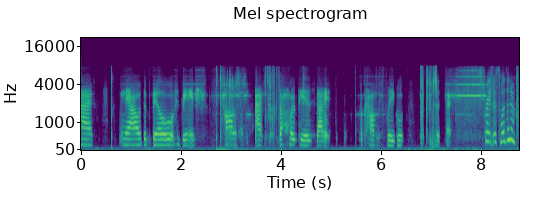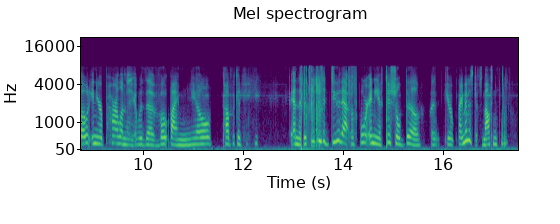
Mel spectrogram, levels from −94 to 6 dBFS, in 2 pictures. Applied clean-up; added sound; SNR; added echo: neural diffusion model UNIVERSE++.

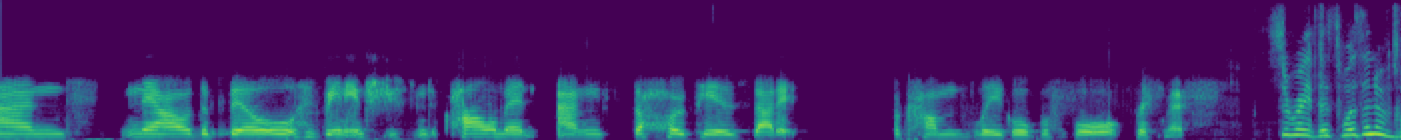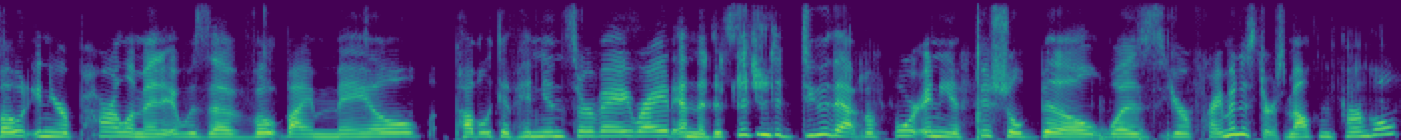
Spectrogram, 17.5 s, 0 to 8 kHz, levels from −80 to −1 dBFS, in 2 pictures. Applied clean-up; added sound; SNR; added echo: neural mask model Resemble Enhance denoiser.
